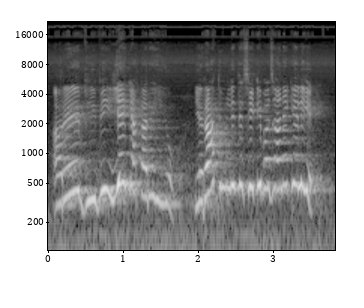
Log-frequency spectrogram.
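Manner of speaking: mother scolding grandmother at night. Acted. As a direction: tell off the old woman loudly.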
